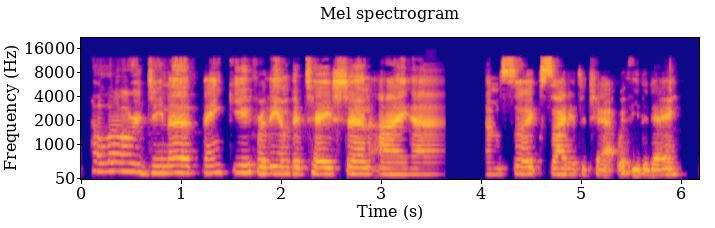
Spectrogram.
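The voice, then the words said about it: Slight Southern American accent. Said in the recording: “I kind of ish hear a little bit of an accent. ... I'm very much a Southern girl. ... born and raised in New Orleans”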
